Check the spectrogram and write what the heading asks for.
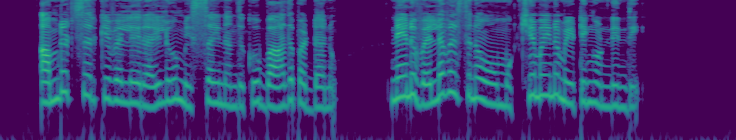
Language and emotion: Telugu, sad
